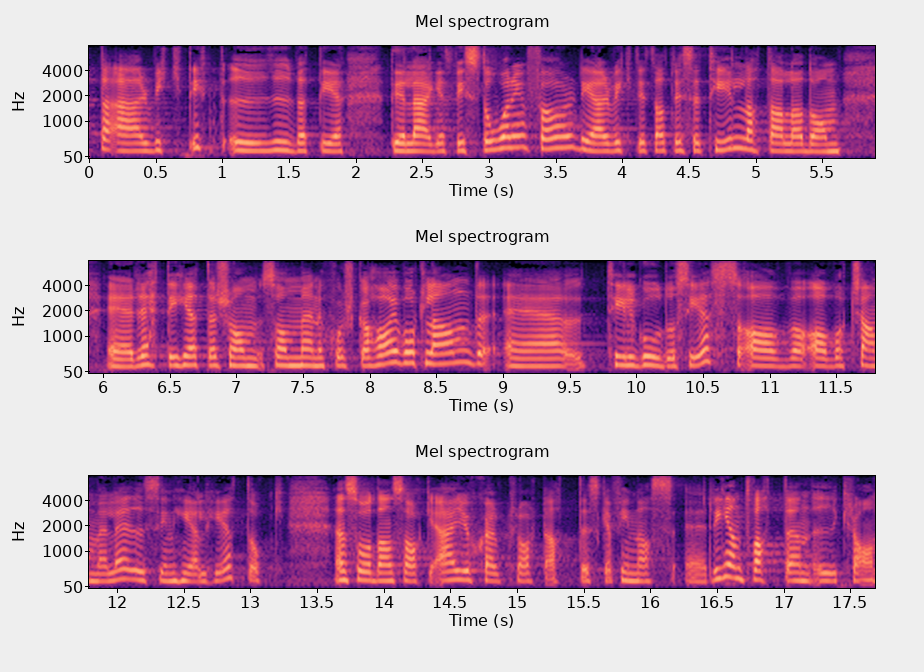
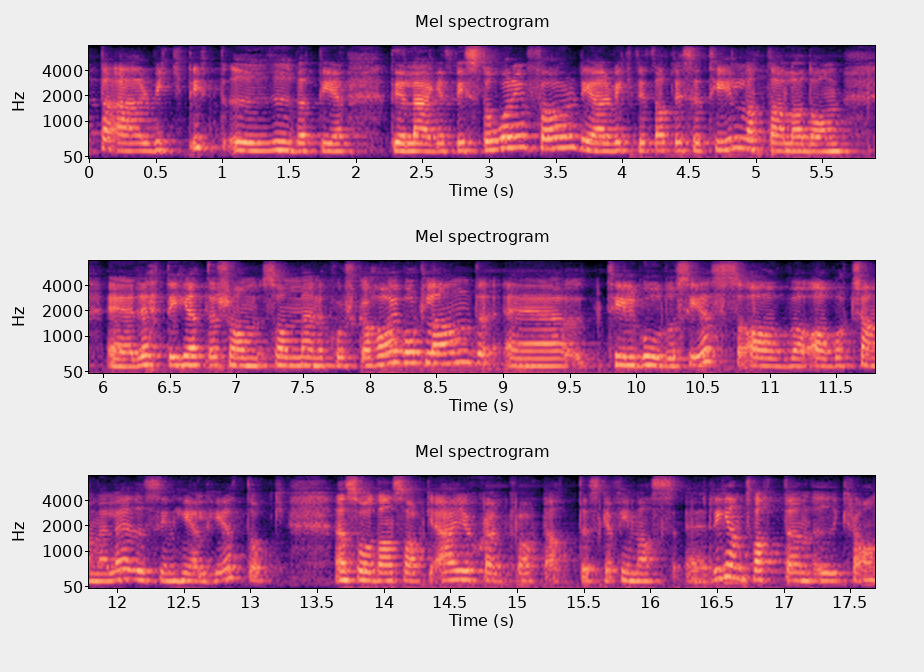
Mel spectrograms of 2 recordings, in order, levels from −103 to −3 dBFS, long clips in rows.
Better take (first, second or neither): first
